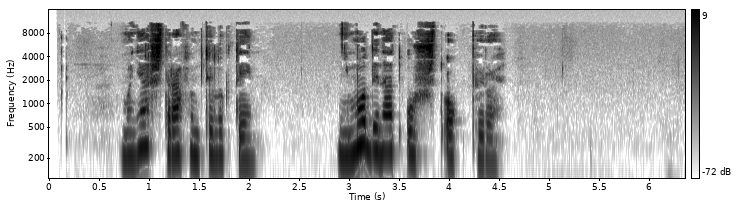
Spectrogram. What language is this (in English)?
Mari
